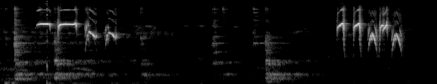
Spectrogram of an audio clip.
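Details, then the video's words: Cinereous tit (glatik batu) in song to prompt untrained birds to sing; a string of high sustained whistles dropping to slurred notes, a quiet gap, then a fast run of bright whistles. "Burung Glatik Gacor Memancing Glatik Bahan Agar Ikutan Gacor Ngeplong"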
